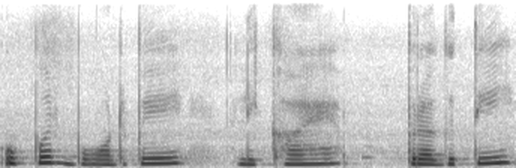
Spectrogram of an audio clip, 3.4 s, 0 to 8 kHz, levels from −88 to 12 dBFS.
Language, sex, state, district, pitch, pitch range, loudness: Hindi, female, Himachal Pradesh, Shimla, 245 Hz, 225-260 Hz, -19 LUFS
